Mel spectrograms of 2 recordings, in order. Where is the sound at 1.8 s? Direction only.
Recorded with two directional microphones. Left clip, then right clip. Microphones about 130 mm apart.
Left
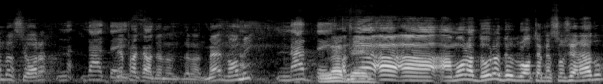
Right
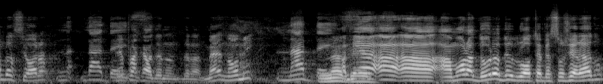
20° right (ahead or behind).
